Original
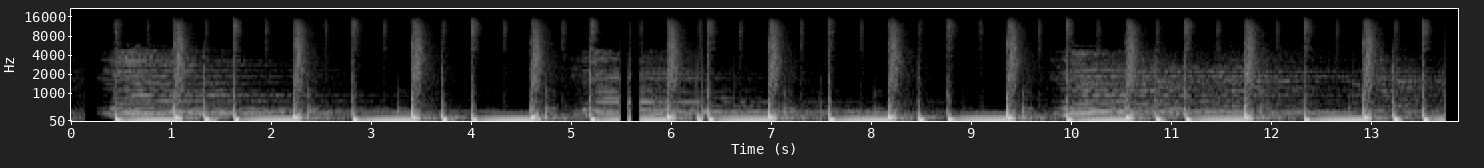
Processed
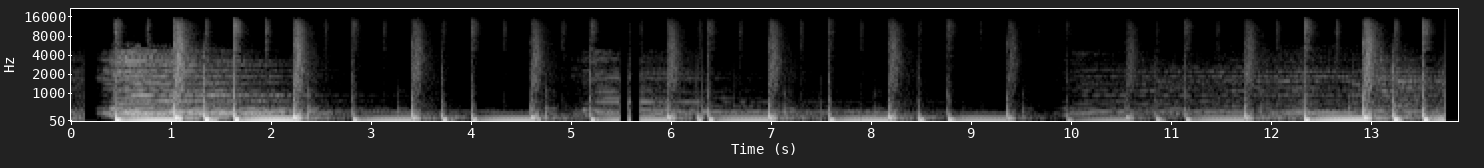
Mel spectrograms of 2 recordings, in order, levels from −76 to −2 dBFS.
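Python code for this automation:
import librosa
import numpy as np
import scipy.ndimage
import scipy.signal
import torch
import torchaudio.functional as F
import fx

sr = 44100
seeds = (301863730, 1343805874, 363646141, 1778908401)

y = fx.gain(x, sr, db=fx.line((2.06, 8.5), (2.67, -3.5), (8.8, -3.5), (9.91, -16.0), (11.26, -5.5), (11.84, -5.5), (12.3, 5.0)))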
